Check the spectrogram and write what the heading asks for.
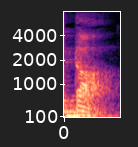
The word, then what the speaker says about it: the: তেমনি প্রথম সাউন্ডের ক্ষেত্রে যদি কনসোনেন্ট হয় তাহলে উচ্চারণ হবে দা রাইট আর যদি প্রথম সাউন্ডটা হয় ভয়ে ভয়ে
